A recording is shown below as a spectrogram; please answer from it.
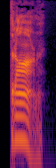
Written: त्राण

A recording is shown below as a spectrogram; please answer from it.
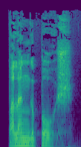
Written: पलंगपोश

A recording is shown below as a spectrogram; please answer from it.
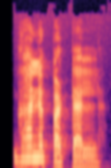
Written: घनपटल

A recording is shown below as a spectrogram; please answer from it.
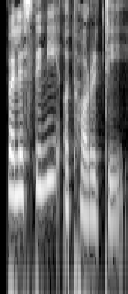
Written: अथॉरिटी

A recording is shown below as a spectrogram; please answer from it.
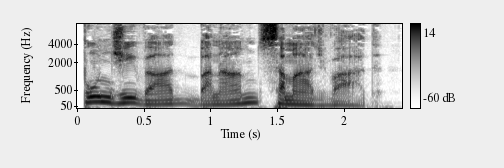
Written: समाजवाद

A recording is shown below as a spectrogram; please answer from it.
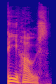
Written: टी-हाउस

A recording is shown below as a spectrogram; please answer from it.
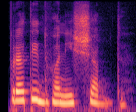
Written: प्रतिध्वनि शब्द

